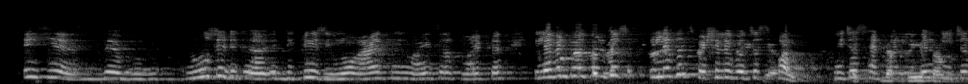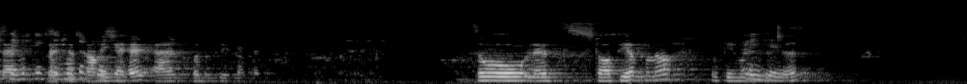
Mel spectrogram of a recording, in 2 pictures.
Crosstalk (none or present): present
